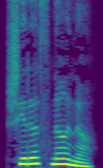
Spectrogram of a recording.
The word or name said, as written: ಶಿರಸ್ನಾನ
